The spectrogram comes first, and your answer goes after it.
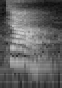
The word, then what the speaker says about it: চাঁদ: চন্দ্রবিন্দুটা হচ্ছে অনুনাসিক। যেমন ওই যে চাঁদ, চাঁদ বলার সময় কি আমরা লিখি কিন্তু চ আকার চন্দ্রবিন্দু দ, চাঁদ, কিন্তু আমরা উচ্চারণ করি কি? ওই যে ওর মতোই কিন্তু অনুনাসিক হিসেবে বা নাসিক বর্ণের মতোই উচ্চারণ করি।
